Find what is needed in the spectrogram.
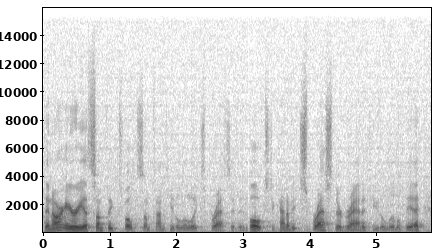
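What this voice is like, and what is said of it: Southern US accent. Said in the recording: “I come from the South. I know you wouldn't have known that by my accent.”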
